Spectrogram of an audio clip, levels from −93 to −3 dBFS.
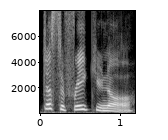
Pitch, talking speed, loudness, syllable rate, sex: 245 Hz, 250 wpm, -17 LUFS, 4.6 syllables/s, female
